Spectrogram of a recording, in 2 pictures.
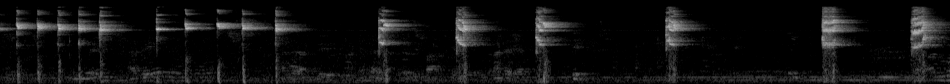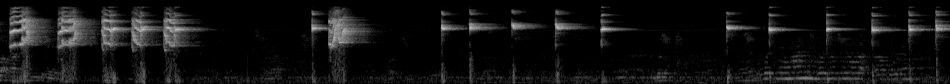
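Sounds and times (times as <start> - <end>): bird chirping: 0.0 - 19.0.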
